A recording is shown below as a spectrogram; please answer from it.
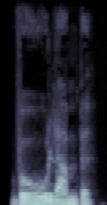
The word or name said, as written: vågelampe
